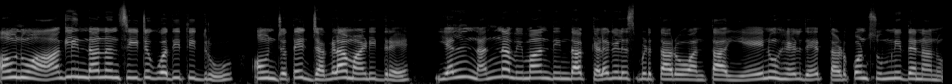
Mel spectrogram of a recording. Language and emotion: Kannada, fearful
